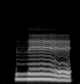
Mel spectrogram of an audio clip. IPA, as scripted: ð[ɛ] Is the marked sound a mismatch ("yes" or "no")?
no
